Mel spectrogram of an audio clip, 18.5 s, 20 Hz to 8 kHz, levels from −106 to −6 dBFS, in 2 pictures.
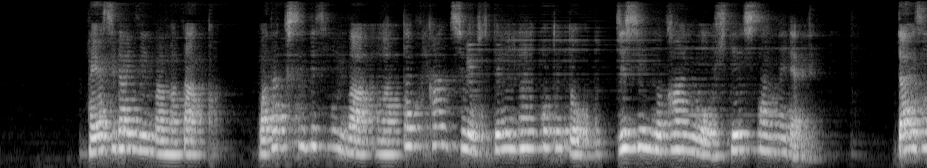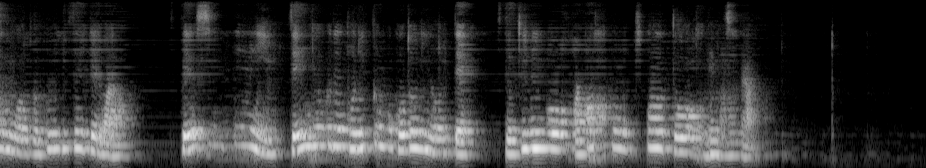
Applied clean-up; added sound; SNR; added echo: neural mask model DeepFilterNet 3.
